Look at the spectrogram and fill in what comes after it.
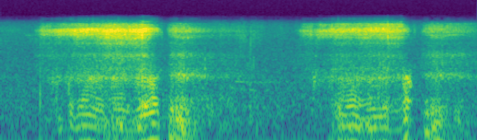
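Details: Adult snoring in Bulgaria: two long, rattling, fluttering snores on breathing in, each ending with a brief snort, roughly every three seconds; snoring.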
